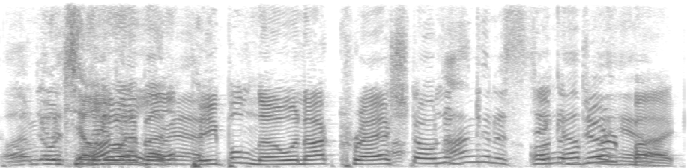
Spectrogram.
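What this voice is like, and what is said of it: Good impression of Dr. Phil. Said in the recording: “That's a good impression.”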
